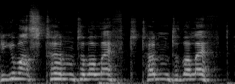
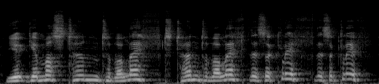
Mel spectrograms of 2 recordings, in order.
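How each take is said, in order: First: Very high, loud, strained cry; the same warning, now frantic as the horse speeds on; desperate panicked shout. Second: High, loud panicked plea; a man crying out to a rider heading for the cliff; panicked warning. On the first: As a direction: scream the warning in full terror. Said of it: "and again Angus said". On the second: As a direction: shout the warning as fear rises. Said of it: "he began to panic and said". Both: Acted.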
